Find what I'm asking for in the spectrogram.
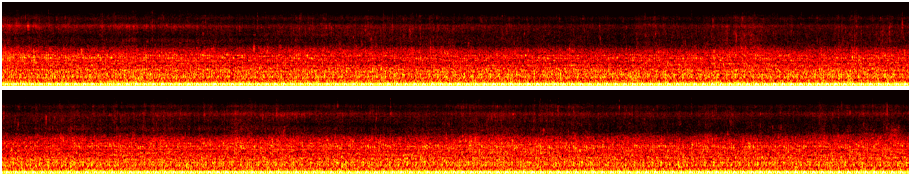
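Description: Loud, continuous rush of sea waves and wind near Yim Tin Tsai, Sai Kung, Hong Kong, a heavy low roar with no breaks and no voices.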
